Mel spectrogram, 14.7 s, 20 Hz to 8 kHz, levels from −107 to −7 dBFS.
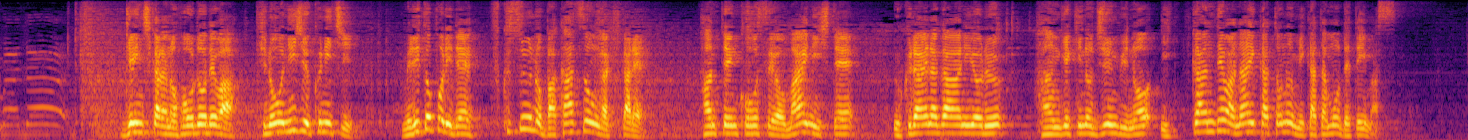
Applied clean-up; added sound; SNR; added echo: none; none; none; reverberation time 0.5 s.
